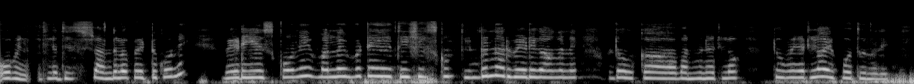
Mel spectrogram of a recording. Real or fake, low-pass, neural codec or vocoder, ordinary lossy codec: fake; none; codec, 16 kHz, 8 kbps, FreqCodec, smaller model; none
